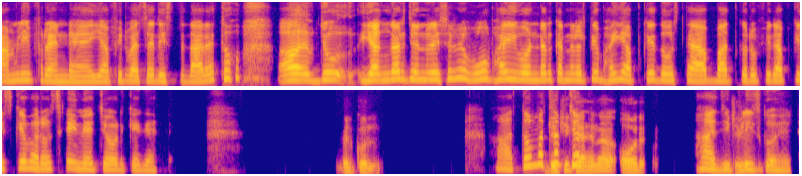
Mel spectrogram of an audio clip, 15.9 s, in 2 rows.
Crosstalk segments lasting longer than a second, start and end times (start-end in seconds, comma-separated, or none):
none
